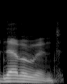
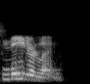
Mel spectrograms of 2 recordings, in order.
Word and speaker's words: Nederland: Kathy, is it Nederland or Netherland, Texas? – Nederland.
